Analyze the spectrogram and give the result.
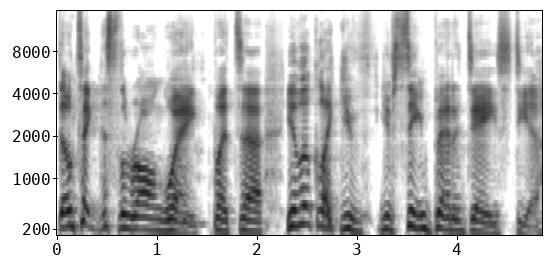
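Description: A female-sounding voice of medium pitch takes on a put-on character voice. She goes at a fairly slow pace. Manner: fussy, motherly.

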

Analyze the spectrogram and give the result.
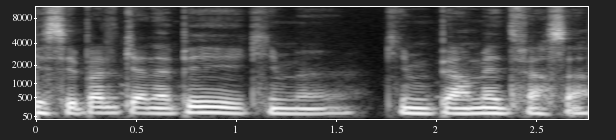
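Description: Flat and monotone, a man's dark, mellow voice moves at a fairly slow pace. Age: 20s. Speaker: statistical analyst and movement teacher. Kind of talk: casual interview. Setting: evening recording. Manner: halting, many repetitions.

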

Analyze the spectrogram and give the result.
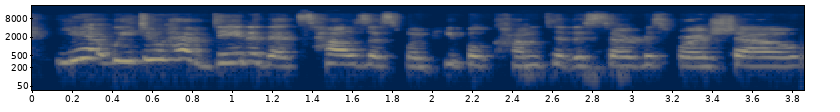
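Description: An unremarkable speaking voice with an American accent moves at a fairly quick pace with ordinary pitch variation, recorded dry and close with no echo. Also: woman. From US Midwest, Chicago area. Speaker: corporate diversity executive. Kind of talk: interview.

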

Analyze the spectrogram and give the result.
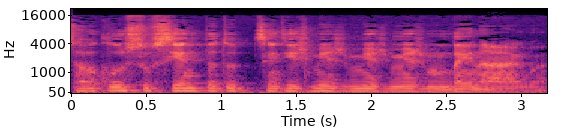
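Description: Audible room echo carries a man's very deep, low voice. He has a European Portuguese accent and ordinary pitch variation. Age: 30s. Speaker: podcast co-host. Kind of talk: casual chat.

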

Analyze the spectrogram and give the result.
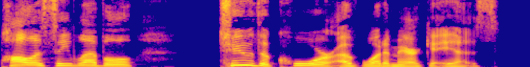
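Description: In a Southern US accent, a woman speaks at a moderate pace in a medium pitch with ordinary pitch variation, in a very clean recording with a silent background that sounds dry and close with no echo. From Mississippi, US South. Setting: blanket fort, under a blanket.

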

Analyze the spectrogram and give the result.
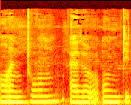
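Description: A woman's voice carries audible echo from the room. She is speaking. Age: 30s. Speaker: screen printing business owner and mental health educator. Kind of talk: interview. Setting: hotel conference room.

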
